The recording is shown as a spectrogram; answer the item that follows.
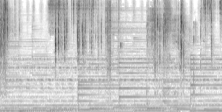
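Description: Background music with steady held notes that step from one pitch to the next, and a few light ticks over it.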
